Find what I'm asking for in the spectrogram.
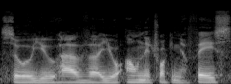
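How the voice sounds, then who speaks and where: Speaking fairly quickly with a strong French accent, a man with a very deep, low voice keeps a monotone, flat intonation. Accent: French, thick. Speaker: software engineer, conference speaker. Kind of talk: conference talk. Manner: hesitant, many fillers.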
